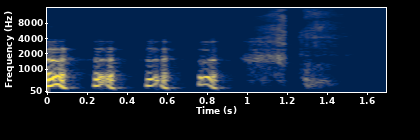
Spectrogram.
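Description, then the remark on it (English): A sneeze, fairly quiet: four quick, rhythmic voiced catches of breath build up, then release into two hissy, breathy bursts, with no talking. “Sorry, I sneezed.”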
